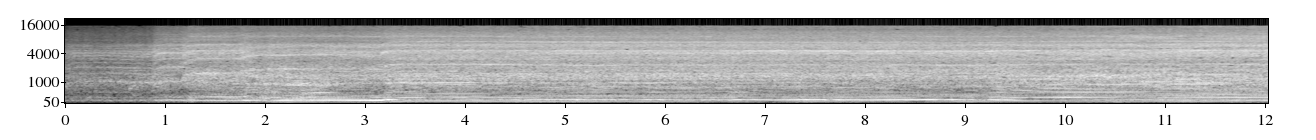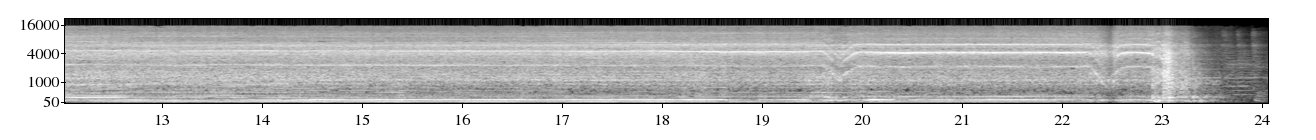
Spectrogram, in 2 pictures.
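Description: Cordless drill boring a hole up through the bottom of a wooden wall cabinet. The motor whines at a steady speed for about twenty seconds, slows and wavers near the end, then stops.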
